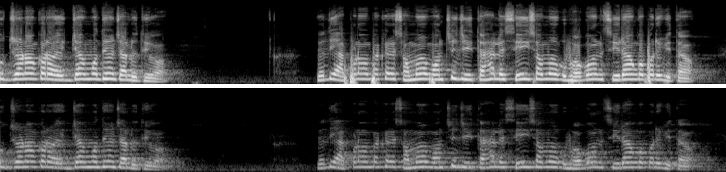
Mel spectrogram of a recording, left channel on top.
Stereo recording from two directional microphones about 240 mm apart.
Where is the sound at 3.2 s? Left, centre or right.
Left.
